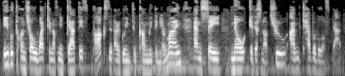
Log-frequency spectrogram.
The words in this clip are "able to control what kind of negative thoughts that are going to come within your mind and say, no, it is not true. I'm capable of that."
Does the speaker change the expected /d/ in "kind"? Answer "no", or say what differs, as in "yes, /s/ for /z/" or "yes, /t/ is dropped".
yes, /d/ is dropped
